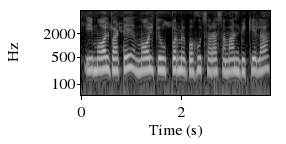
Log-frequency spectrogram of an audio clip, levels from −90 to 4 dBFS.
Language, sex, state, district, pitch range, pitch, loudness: Bhojpuri, female, Bihar, Gopalganj, 220-240 Hz, 230 Hz, -28 LUFS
